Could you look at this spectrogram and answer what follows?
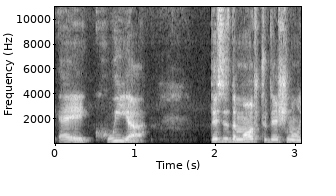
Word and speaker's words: cuia: side of the coin here we have a Quia cuia a Quia this is the most traditional yerbamate gourd in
